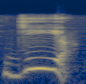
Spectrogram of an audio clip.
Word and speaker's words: dia: Entonces, aquí se dice, podemos leer día, pero no, se lee correctamente en portugués dia.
